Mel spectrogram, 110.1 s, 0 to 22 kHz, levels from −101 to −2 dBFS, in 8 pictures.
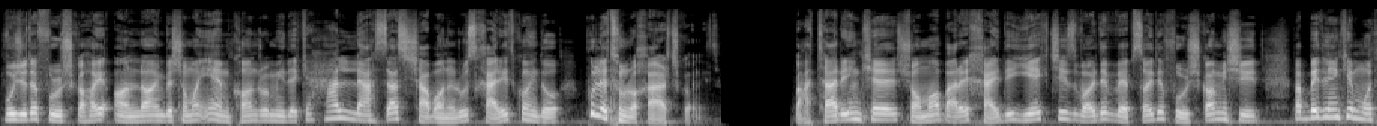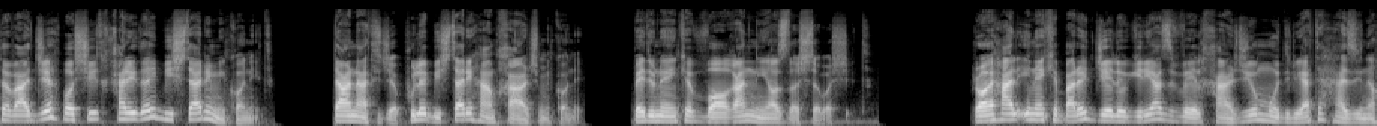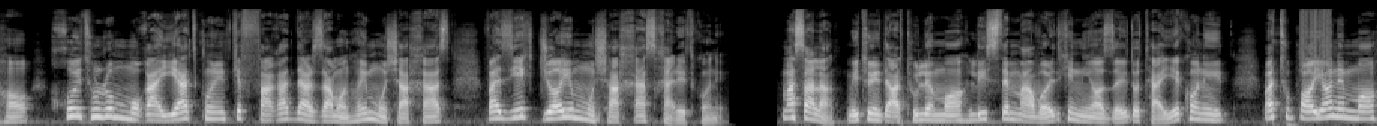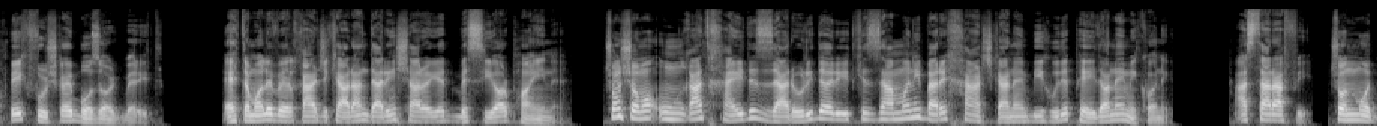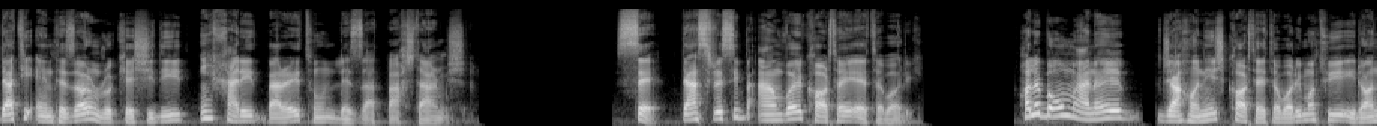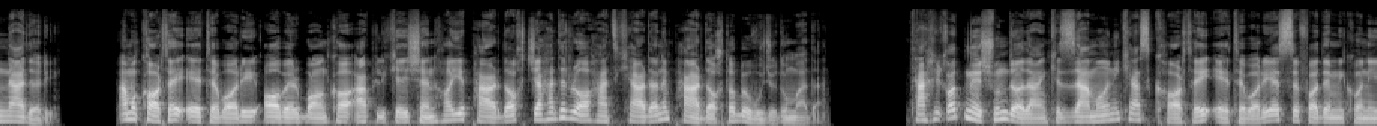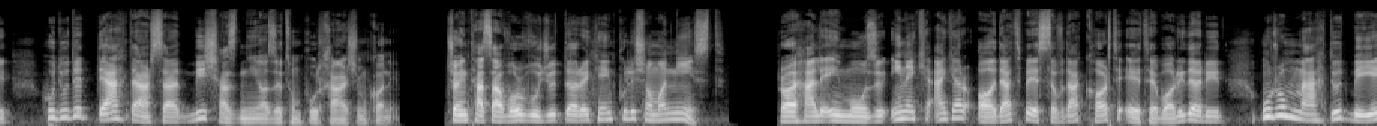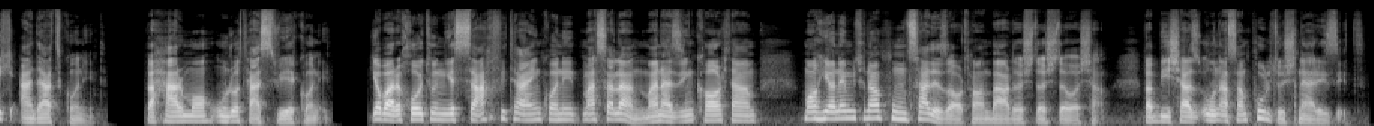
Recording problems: crackling; faint; at 41 s; 20 dB below the speech

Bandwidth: 16 kHz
